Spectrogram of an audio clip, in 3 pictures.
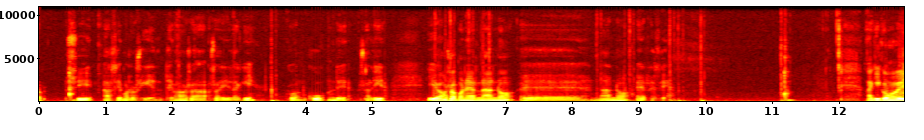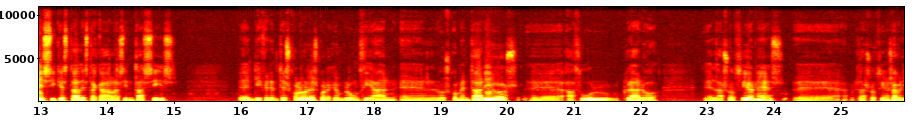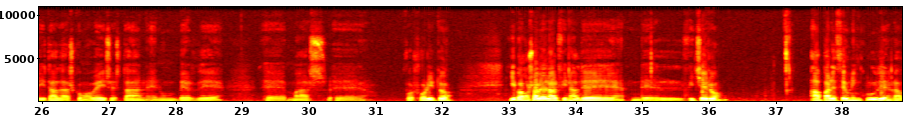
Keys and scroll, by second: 3.6 typing, 5.7-7.0 typing, 8.2-10.5 typing, 11.2 Return, 12.1 typing.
